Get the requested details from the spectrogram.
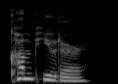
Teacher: Computer stress is on the second syllable.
